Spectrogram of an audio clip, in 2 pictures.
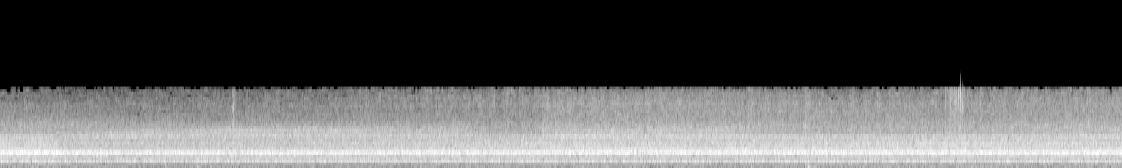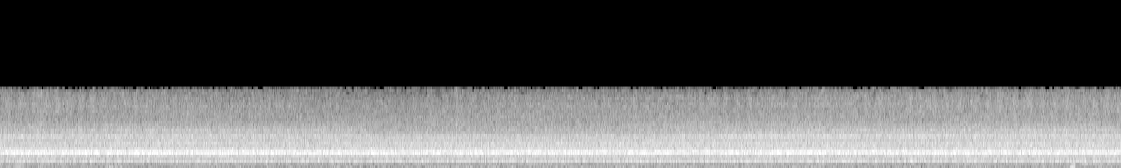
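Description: A steady insect chorus: one continuous, unchanging high drone, over a faint low rumble.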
